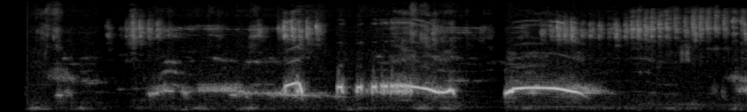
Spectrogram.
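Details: Male spotted dove of the Kelantan type, calling actively and used to lure lazy doves into calling; soft low notes lead into drawn-out, wavering coos, ending after a pause with one long, smooth, slightly arched coo.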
